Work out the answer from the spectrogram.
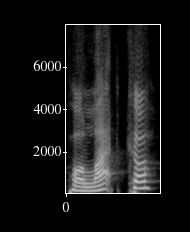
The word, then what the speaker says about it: Palatka: gave her town shirley douglas lipsy l-i-p-s-e-y from palatka florida tony that's the correct way to say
